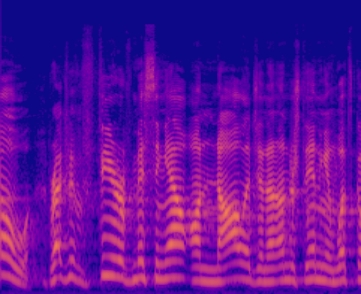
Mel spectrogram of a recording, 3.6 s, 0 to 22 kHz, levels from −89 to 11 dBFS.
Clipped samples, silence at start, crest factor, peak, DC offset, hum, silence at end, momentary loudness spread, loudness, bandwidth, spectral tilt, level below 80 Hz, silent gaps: under 0.1%; 0 s; 18 dB; -10 dBFS; under 0.1%; none; 0 s; 7 LU; -28 LUFS; 15.5 kHz; -3.5 dB/octave; under -90 dBFS; none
